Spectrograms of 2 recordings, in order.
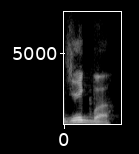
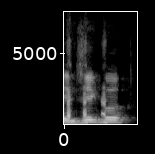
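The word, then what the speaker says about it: Njigba: Charles Barkley stuff tonight I don't wanna I don't want to say injigbo because it sounds too close to some certain words for me so I'm just gonna that's how you pronounce it it's like nope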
